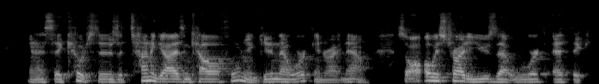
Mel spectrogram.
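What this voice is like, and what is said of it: Usual voice. Nothing is said of it.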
